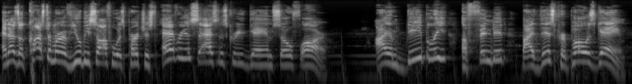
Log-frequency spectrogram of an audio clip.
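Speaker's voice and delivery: high, pompous, self-righteous read; mock outraged commenter.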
